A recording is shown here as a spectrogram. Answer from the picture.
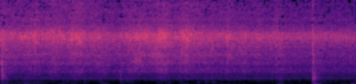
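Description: Chopped tomatoes and onion masala sizzling in oil in a steel kadai, cooking down until soft, with a spatula stirring and scraping the pan. There is one sharp knock near the end.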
